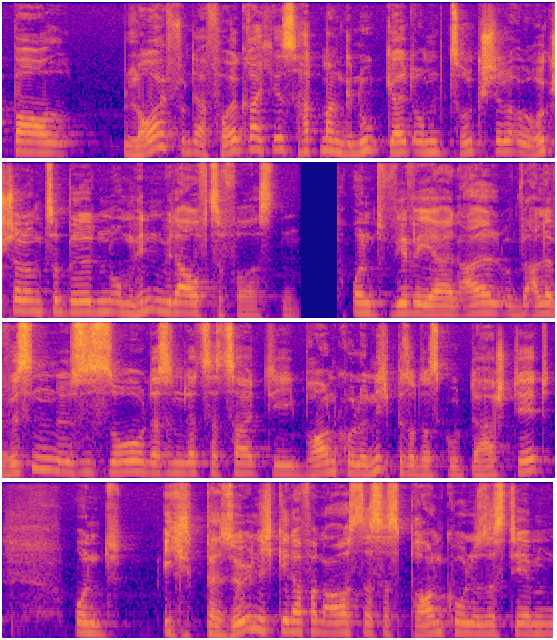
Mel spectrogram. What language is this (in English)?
German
